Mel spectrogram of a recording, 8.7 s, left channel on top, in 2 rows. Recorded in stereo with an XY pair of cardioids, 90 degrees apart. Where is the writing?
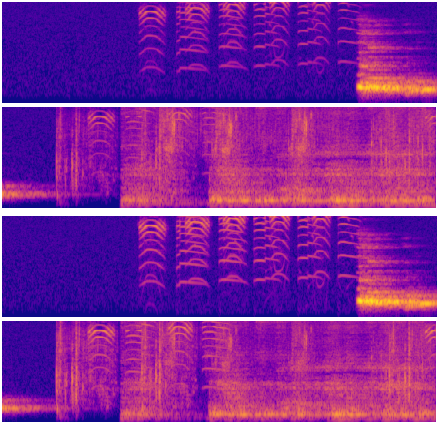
50° right, 1.9 m.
